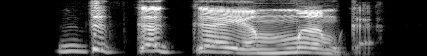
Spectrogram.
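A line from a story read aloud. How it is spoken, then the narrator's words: Laughing. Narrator (Russian): Еся засмеялся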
